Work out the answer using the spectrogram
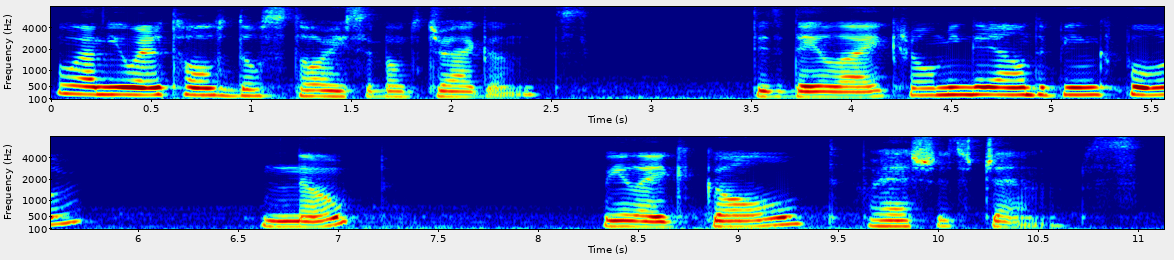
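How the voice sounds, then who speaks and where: A woman's voice: mid-range voice, takes it slowly, a little mellow, natural voice. A woman voicing a dominant, teasing immortal dragon woman in an ASMR roleplay, haughty and speaking straight to the listener. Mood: proud, amused. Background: cave ambience and fire sound effects.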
